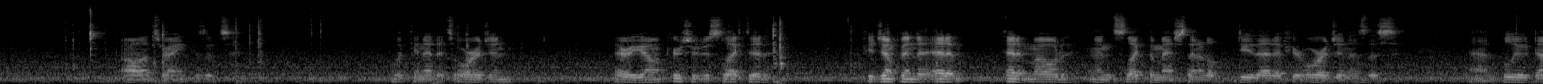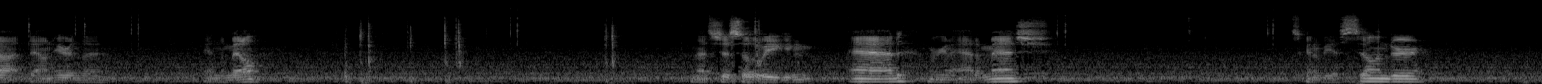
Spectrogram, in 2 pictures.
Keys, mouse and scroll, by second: 1.5 Tab, 2.5 shift+s, 4.6 Tab, 5.6-7.4 middle drag, 7.7 KP_1, 8.5 middle click, 8.7-9.0 scroll up 1, 9.0-10.9 middle drag, 15.2-18.5 drag, 19.0 Tab, 19.9 shift+s, 21.5 Tab, 22.9 shift+a, 28.9-30.8 scroll down 2, 28.9 middle click.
